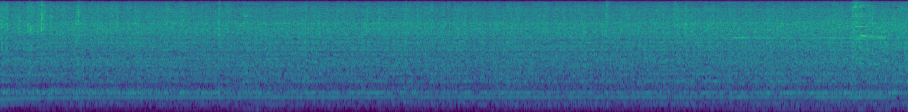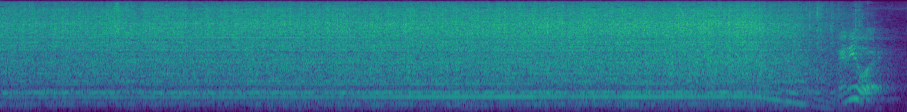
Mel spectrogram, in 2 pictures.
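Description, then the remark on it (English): A small Mr. Coffee electric coffee grinder whirs loudly and steadily for about thirteen seconds, its high motor whine holding constant before quickly winding down as it shuts off. “that is a Mr. Coffee Grinder, by the way.”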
